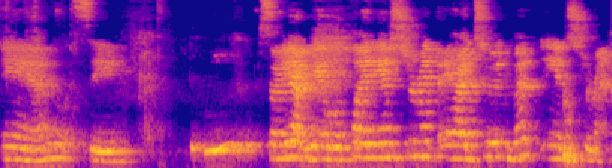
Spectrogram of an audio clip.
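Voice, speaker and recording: A woman's voice: on the high side, fairly quick. A woman teaching a children's Bible class, asking the kids questions patiently with frequent "um" fillers. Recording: very echoey room, far from the mic, noisy.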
